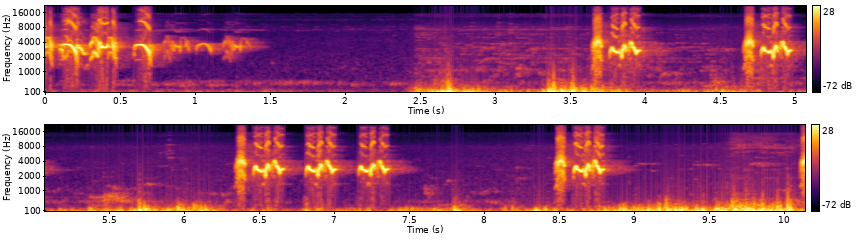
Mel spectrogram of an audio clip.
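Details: Sooty-headed bulbul singing gacor to attract wild birds and provoke rivals: an opening bubbly phrase, a quiet gap, then separate short whistled phrases including a quick triple, over low rumbling noise.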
